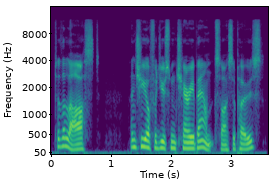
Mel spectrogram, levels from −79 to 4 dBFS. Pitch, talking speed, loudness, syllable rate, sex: 150 Hz, 200 wpm, -16 LUFS, 6.0 syllables/s, male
